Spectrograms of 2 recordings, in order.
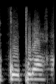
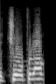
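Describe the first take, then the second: First: "कोपड़ा" with a hard k in place of ch; misread CH as K. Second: Said in the usual way. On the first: Retold or imitated. Teacher quoting a misreading to class, "कोपड़ा" with a k. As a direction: say "कोपड़ा", opening on a k sound. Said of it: "पढ़ लिया उसने कोपड़ा". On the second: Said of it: "चोपड़ा को पढ़ लिया उसने कोपड़ा".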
